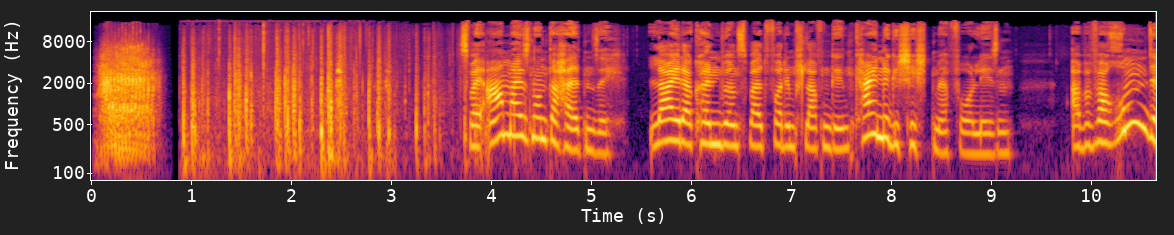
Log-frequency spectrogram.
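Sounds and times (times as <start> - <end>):
horse neighing: 0.0 - 3.6
horse hooves clip-clopping on a hard surface: 0.9 - 4.0
speech: 3.8 - 10.6.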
